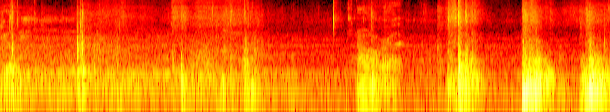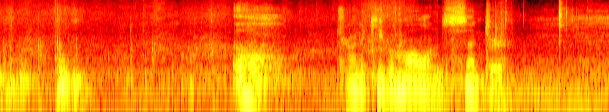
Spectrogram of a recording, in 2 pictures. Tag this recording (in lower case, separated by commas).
speech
